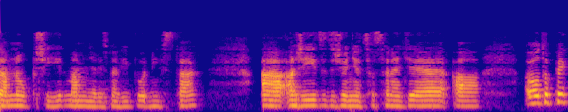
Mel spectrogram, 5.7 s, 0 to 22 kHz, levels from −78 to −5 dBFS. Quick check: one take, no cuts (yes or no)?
yes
